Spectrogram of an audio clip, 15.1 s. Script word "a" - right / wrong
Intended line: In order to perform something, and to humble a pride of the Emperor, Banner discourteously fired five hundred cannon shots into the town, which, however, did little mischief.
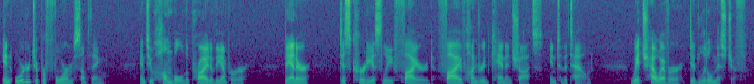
wrong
